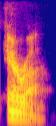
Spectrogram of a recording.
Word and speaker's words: Aira: IRA app here era it's pronounced era so what you can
